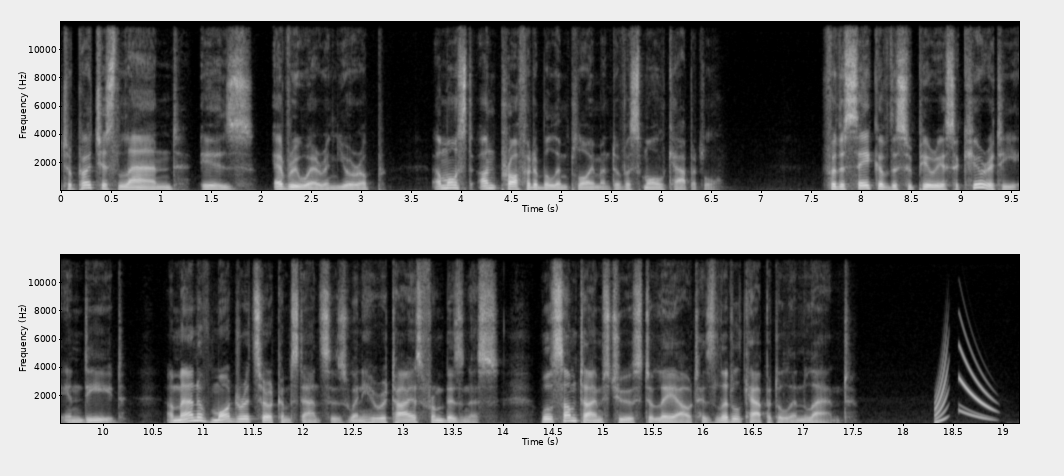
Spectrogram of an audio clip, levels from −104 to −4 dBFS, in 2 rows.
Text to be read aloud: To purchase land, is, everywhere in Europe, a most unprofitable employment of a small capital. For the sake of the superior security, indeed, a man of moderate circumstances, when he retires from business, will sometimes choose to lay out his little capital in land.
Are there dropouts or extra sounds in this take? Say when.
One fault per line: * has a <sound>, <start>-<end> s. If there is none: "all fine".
* has a chirp, 18.3-19.0 s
